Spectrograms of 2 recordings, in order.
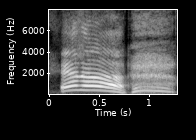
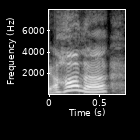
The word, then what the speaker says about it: Hannah: Hannah Hana. Sorry, Hana Carlson. We've been mispronouncing your name the entire time, including on the promo video.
